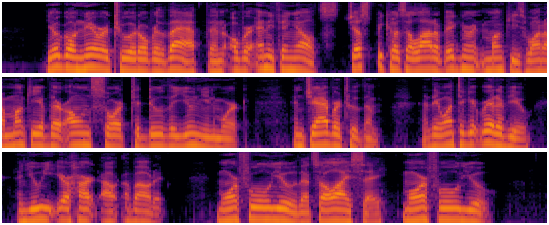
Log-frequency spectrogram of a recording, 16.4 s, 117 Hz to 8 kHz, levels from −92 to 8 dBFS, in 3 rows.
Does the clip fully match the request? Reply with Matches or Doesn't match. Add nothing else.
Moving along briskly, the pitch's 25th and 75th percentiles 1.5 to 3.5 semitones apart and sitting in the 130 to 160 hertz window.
Matches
